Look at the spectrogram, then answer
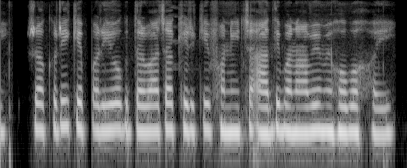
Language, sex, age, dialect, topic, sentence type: Magahi, female, 41-45, Central/Standard, banking, statement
